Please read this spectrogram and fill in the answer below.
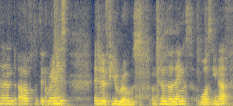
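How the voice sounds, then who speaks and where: In a German accent, a woman talks at a medium pitch with monotone, flat intonation. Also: fairly slow pace. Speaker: crafting podcaster. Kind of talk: casual crafting vlog.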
